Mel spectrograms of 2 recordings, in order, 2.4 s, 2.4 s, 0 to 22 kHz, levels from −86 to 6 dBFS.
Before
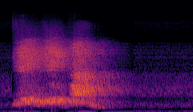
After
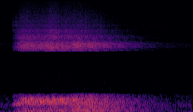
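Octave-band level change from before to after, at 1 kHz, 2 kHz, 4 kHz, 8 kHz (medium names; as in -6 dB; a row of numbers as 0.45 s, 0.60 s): under -40 dB, under -40 dB, -10.0 dB, +2.5 dB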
